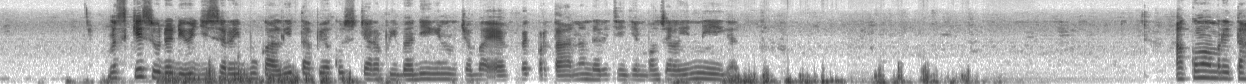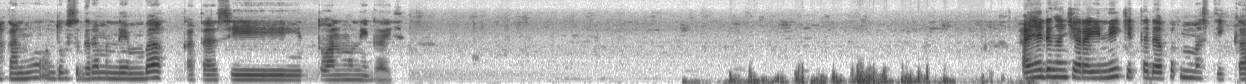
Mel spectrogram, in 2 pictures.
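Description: A woman reads out with animation, close to the microphone.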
